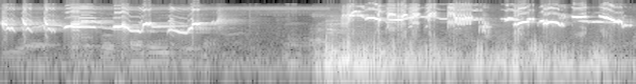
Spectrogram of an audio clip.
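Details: Captive Oriental magpie-robin, kacer, pouring out an aggressive fighting song: quick warbling whistles sliding up and down, a short pause, then loud buzzy high phrases over a rough, noisy background.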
